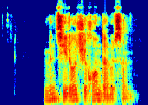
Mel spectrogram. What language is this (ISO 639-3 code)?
ckb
